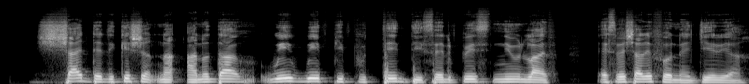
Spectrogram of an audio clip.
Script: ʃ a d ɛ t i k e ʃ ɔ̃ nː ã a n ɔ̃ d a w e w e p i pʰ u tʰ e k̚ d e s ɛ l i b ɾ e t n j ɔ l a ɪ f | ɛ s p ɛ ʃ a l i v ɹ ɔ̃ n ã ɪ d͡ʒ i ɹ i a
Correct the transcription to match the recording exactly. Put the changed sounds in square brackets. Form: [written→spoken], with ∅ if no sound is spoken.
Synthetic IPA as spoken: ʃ a d ɛ [t→d] i k e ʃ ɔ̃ nː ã a n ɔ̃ d a w e w e p i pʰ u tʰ e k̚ d e s ɛ l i b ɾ e t n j [ɔ→u] l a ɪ f | ɛ s p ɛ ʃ a l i [v→f] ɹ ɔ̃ n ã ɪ d͡ʒ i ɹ i a

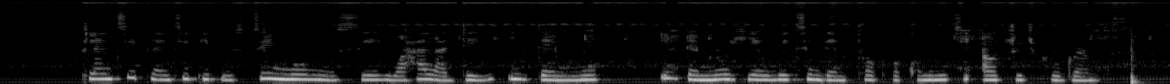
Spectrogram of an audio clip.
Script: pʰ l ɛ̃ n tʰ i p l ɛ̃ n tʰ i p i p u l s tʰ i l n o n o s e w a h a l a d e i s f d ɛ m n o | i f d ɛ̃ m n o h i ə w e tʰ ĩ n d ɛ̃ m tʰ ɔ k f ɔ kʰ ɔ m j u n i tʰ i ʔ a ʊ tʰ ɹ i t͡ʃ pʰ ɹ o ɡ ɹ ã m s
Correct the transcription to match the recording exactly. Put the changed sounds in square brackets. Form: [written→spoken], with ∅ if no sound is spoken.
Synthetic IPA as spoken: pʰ l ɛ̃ n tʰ i p l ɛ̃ n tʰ i p i p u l s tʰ i l n o n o s e w a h a l a d e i [s→∅] f d ɛ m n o | i f d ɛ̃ m n o h i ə w e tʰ ĩ n d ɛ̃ m tʰ ɔ k f ɔ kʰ ɔ m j u n i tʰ i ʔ a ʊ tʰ ɹ i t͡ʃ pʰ ɹ o ɡ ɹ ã m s

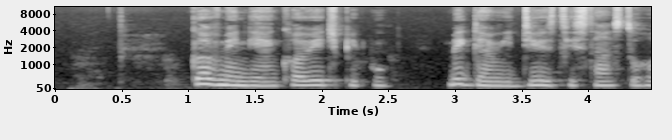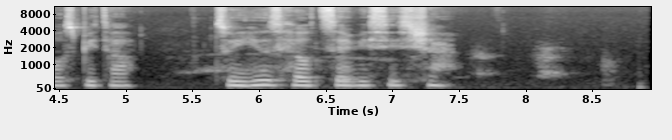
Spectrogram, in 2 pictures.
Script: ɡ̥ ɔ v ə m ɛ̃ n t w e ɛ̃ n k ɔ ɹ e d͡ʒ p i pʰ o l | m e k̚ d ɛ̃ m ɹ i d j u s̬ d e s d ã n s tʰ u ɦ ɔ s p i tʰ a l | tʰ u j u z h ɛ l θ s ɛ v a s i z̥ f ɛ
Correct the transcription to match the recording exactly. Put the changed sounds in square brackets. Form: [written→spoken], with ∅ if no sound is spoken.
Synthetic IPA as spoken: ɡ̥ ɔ v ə m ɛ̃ n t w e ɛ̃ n [k→kʰ] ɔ ɹ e d͡ʒ p i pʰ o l | m e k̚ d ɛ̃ m ɹ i d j u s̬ d [e→i] s [d→t] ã n s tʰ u ɦ ɔ s p i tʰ a l | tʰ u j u z h ɛ l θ s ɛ v [a→i] s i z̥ [f→ʃ] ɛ

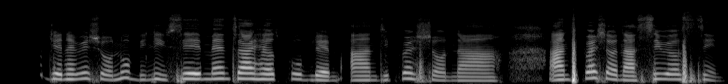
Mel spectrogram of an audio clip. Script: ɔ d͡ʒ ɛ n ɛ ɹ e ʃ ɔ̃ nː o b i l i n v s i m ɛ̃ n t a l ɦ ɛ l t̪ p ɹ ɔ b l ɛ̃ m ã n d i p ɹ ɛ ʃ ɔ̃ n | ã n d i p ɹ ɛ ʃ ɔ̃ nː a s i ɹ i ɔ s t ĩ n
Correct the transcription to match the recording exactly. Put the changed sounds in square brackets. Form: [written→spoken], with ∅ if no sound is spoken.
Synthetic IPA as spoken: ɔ d͡ʒ ɛ n ɛ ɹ e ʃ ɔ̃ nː o b i l i [n→∅] v s [i→e] m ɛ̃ n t a l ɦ ɛ l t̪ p ɹ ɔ b l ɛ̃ m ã n d i p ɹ ɛ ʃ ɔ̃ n | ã n d i p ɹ ɛ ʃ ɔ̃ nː a s i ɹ i ɔ s t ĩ n

